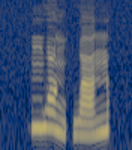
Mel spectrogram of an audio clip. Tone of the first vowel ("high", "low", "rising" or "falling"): falling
